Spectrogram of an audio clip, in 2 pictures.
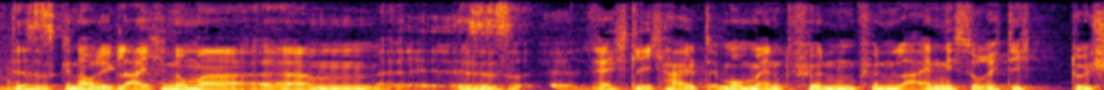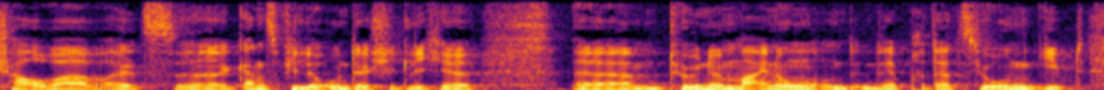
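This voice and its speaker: A man with a mid-range voice weighs a topic on a podcast, pausing and restarting as he goes. He sounds careful and considered rather than polished. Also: medium pitch, fairly even intonation. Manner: hesitant, many "ähm" fillers and restarts. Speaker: podcast co-host. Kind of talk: casual podcast discussion.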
